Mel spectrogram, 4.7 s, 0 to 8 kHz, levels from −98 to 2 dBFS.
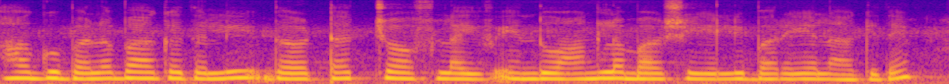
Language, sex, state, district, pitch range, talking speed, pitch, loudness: Kannada, female, Karnataka, Bangalore, 195-220 Hz, 125 wpm, 205 Hz, -14 LUFS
